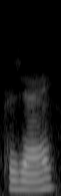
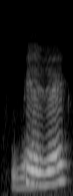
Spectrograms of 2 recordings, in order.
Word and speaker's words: Piaget: Piaget. Piaget. Piaget.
